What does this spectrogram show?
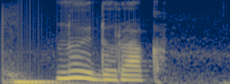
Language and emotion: Russian, neutral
